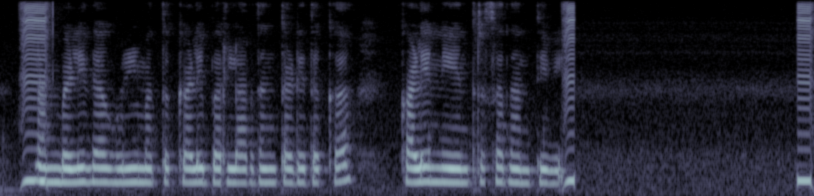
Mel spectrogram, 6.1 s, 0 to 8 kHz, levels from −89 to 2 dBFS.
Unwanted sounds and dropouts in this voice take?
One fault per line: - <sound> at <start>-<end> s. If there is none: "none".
none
